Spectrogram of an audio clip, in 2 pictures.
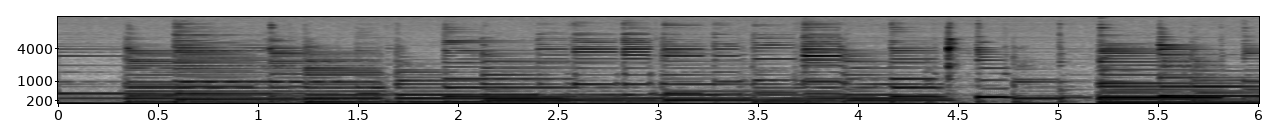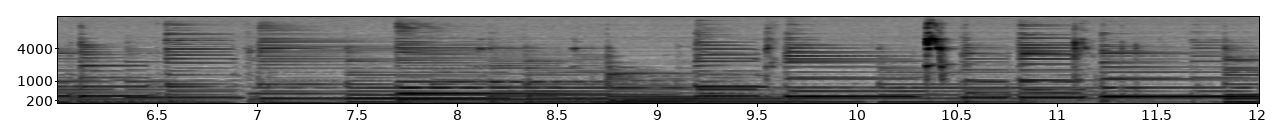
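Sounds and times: acoustic guitar picking and strumming: 0.0 - 12.0.

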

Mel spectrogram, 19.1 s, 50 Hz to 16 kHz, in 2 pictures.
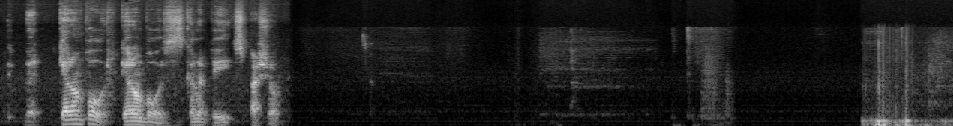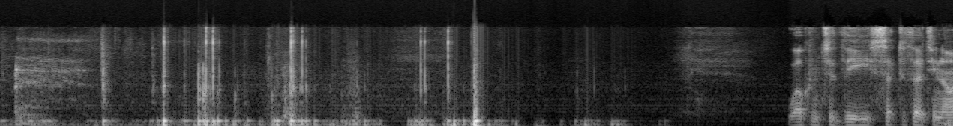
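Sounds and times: sharp clicks and knocks: 8.6 - 9.7, 10.5 - 15.8
microphone handling thuds: 8.6 - 15.8.

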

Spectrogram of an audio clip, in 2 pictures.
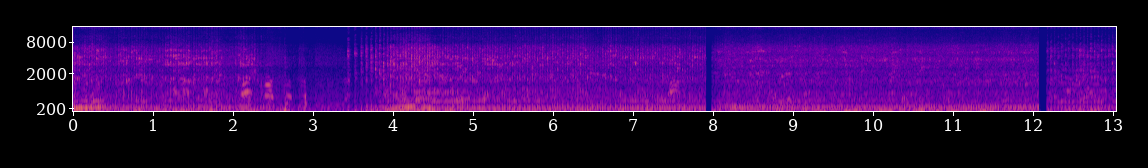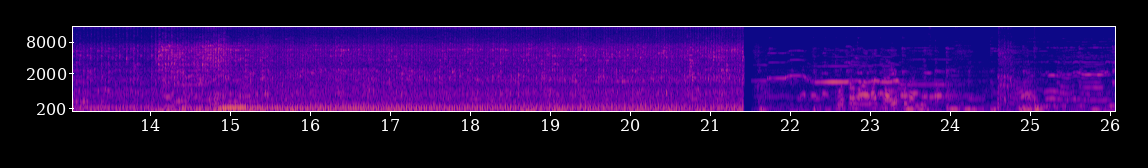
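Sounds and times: motorboat engine running: 0.0 - 2.7, 3.4 - 21.4.

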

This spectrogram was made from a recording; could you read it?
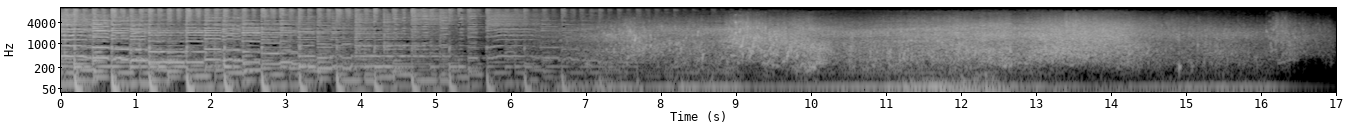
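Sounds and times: ocean waves washing in: 5.8 - 17.0.

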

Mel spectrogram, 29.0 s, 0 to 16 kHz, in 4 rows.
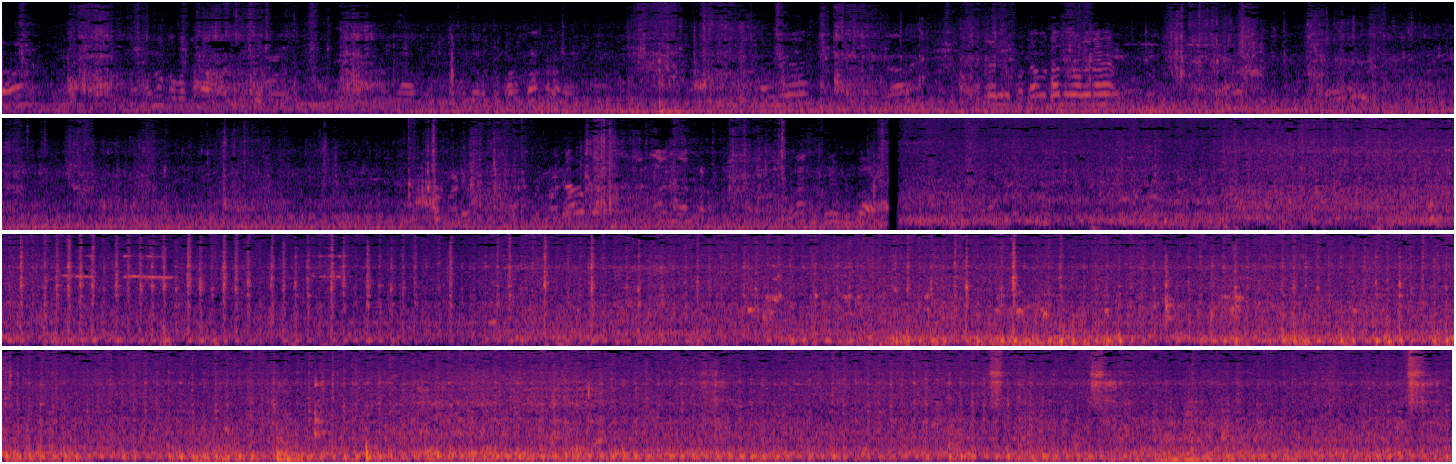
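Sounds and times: clinks and scrapes of aggregate: 0.0 - 11.7
concrete mixer engine running: 14.5 - 29.0.

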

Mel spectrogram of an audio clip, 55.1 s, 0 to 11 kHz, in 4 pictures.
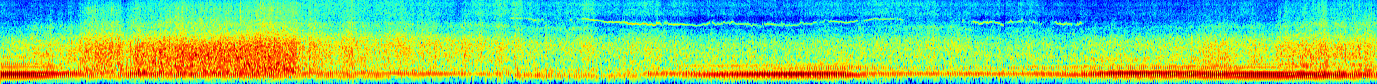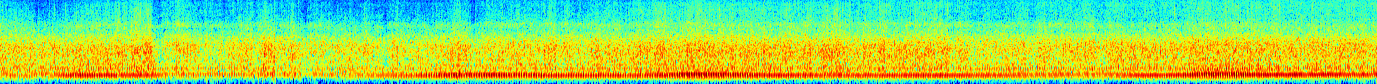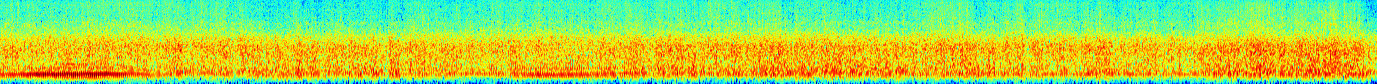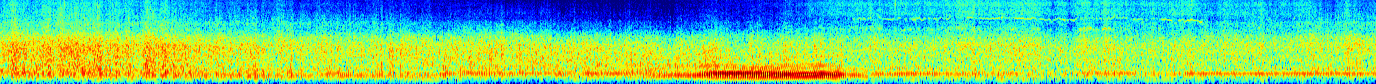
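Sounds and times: motorcycle engine running: 0.0 - 55.0
wind rush on microphone: 0.0 - 55.0.

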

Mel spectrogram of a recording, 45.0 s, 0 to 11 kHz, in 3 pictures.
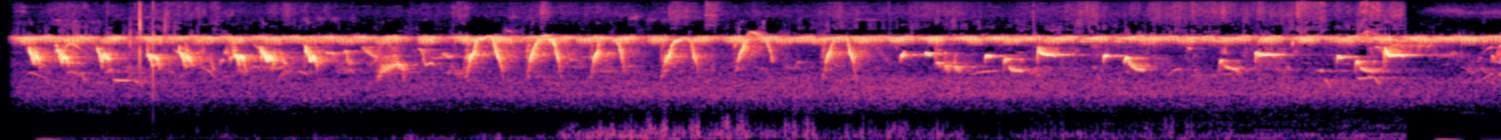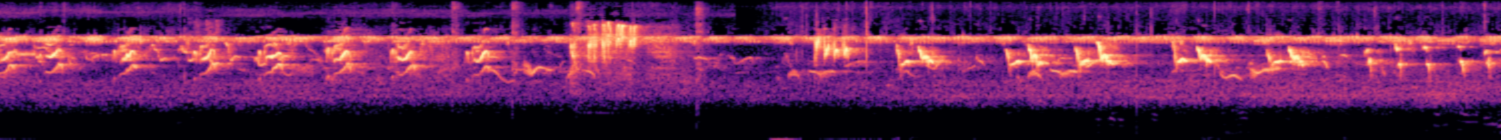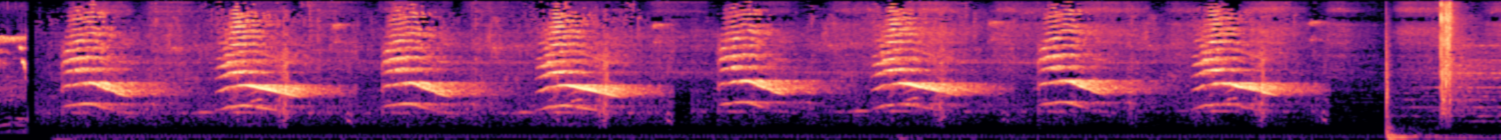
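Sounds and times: birds chirping: 0.1 - 45.0
low rumble: 2.4 - 14.1, 43.5 - 45.0.

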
